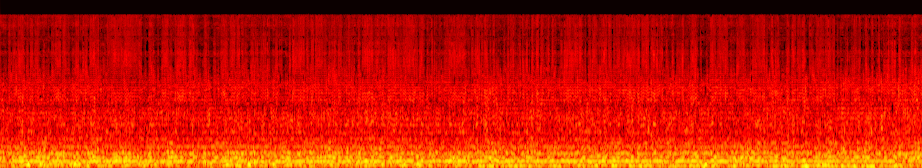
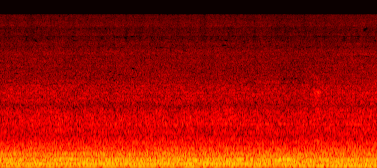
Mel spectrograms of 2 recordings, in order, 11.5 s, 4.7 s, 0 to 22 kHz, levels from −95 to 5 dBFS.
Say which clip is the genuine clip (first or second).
second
